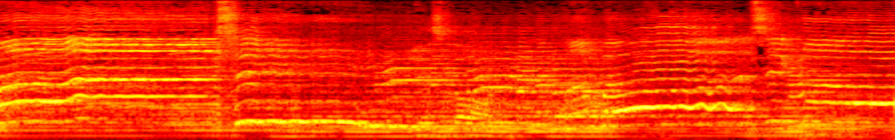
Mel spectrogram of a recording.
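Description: Worship singing: a voice holding long notes that slide between pitches, over steady sustained instrumental backing.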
